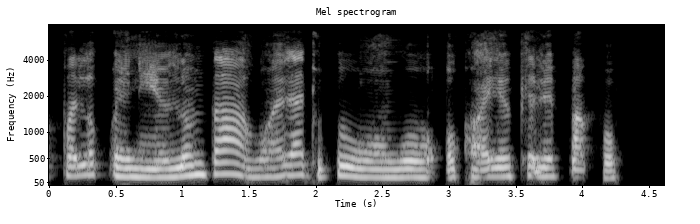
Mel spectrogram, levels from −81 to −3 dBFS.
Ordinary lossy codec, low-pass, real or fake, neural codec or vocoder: none; 7.2 kHz; fake; codec, 44.1 kHz, 1.7 kbps, Pupu-Codec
